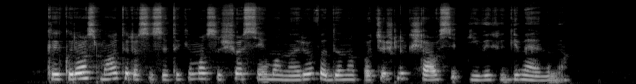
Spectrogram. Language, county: Lithuanian, Šiauliai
